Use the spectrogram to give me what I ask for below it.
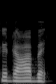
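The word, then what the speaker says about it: Musquodoboit Harbour: word harbor RCMP um muscadabi is that how it's pronounced musk Muskadabit Muskadabit. Okay. So, Muskadabit Harbor.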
